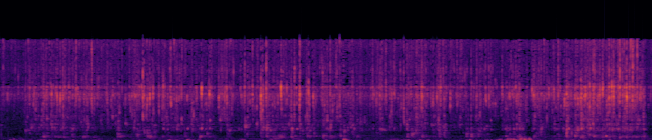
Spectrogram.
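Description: Water trickles from a tap into a metal pot.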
